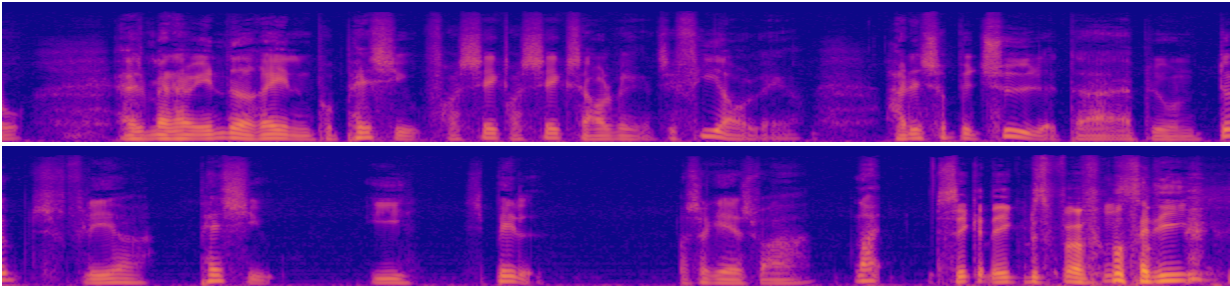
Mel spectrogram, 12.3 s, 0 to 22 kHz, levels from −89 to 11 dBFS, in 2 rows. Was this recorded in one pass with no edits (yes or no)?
no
